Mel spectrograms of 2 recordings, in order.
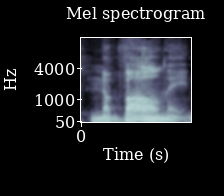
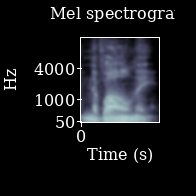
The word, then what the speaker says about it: Navalny: And I mispronounced his name at the beginning. I suddenly had a case of dyslexia. It's Navalny. – Navalny.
